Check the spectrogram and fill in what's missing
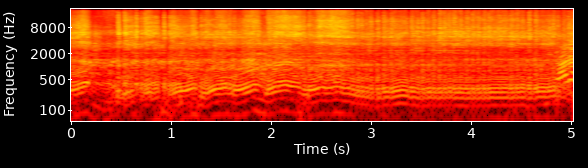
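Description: A Honda CR500 two-stroke motorcycle engine revs hard under open throttle on tight single-track enduro terrain, a loud, continuous close-up roar with rising and falling pitch sweeps throughout.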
